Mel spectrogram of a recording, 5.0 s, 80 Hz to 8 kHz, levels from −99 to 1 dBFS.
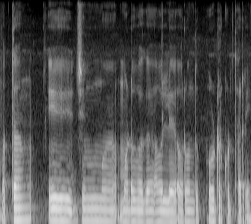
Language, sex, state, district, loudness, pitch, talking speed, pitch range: Kannada, male, Karnataka, Belgaum, -20 LUFS, 110 Hz, 105 wpm, 105-115 Hz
